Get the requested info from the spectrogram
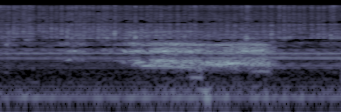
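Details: Steady hiss with a faint whine: a nebulizer delivering medicated mist to a dog, tagged as a pug.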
